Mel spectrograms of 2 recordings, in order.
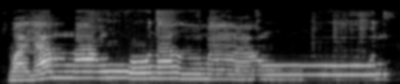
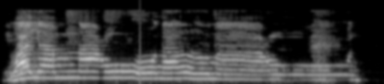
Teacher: Kalau dihubungkan maka alif lamnya maka harus terdengar jelas matinya.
